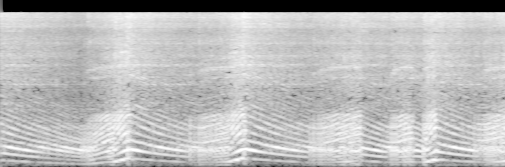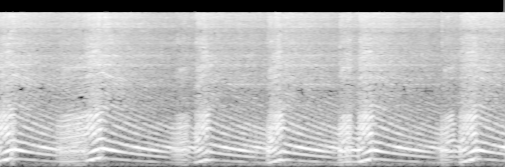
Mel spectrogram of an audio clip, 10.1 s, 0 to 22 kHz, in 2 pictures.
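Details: Echo CS-4910 chainsaw with taper-top piston/crank swap, test cuts: two-stroke revs up and drops back crisply about once a second, clean and even, no stumbling; zero vibration felt; runs a little warm, about 180 psi cold, 170 warm; normal running under load.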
